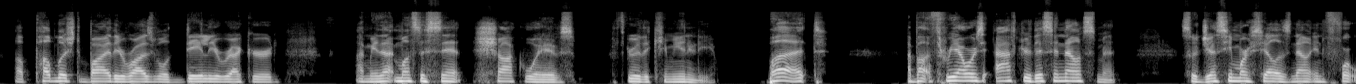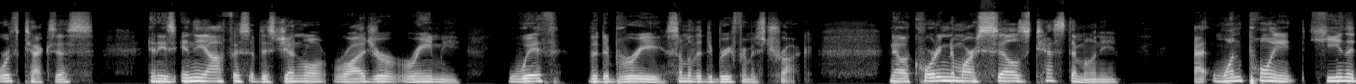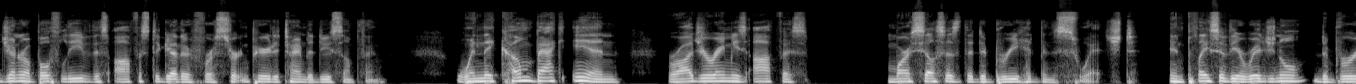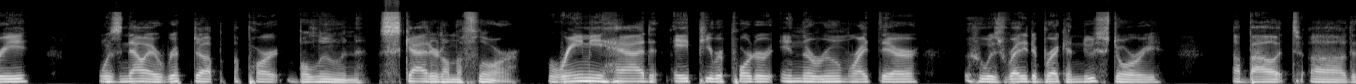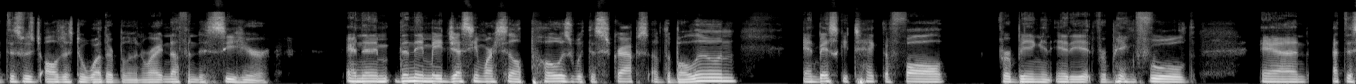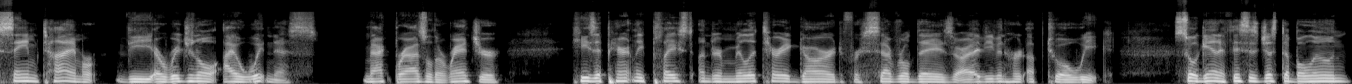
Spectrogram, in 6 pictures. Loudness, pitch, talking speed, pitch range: -14 LUFS, 130 Hz, 155 wpm, 120-140 Hz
